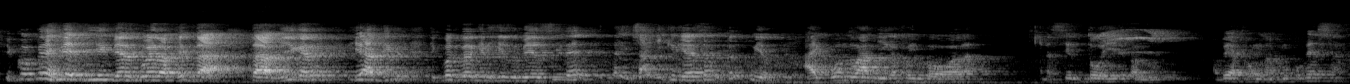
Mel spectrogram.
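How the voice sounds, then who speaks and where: A man giving a lecture and telling anecdotes in a lively way, acting out the people he quotes. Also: high-pitched, normal speed, a little hiss or hum. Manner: lively storyteller, acts out quotes. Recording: echoey hall, distant muffled mic.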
